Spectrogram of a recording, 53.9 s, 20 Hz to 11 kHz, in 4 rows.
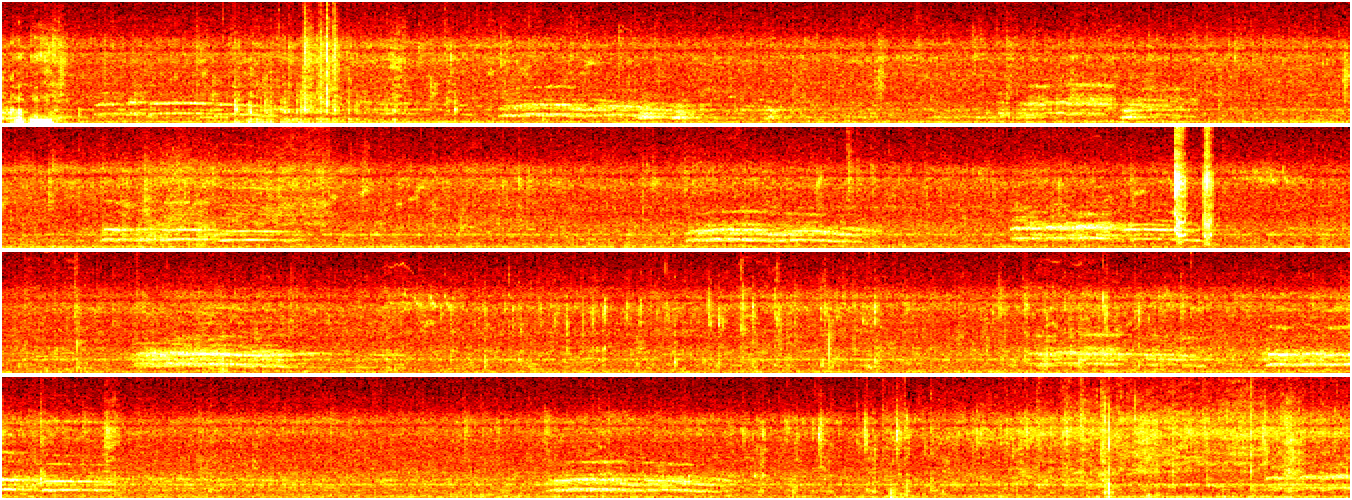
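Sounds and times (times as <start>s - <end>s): rooster crowing: 10.1s - 11.9s, 14.4s - 16.6s, 20.3s - 22.2s, 28.2s - 30.7s, 37.2s - 43.0s, 45.8s - 47.7s, 53.0s - 53.9s
faint ticks: 21.8s - 22.1s.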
